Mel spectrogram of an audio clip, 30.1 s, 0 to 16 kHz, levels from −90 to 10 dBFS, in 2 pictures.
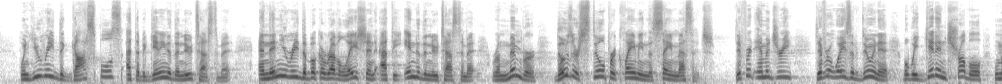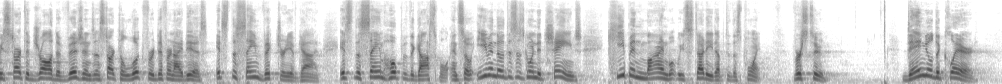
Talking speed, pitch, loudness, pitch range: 190 wpm, 175 Hz, -29 LUFS, 140-210 Hz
